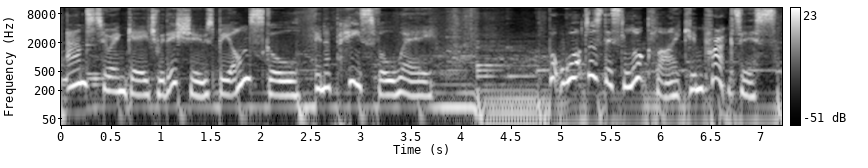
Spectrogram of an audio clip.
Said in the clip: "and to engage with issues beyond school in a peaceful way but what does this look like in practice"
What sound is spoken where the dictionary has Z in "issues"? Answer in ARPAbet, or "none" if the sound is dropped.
Z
